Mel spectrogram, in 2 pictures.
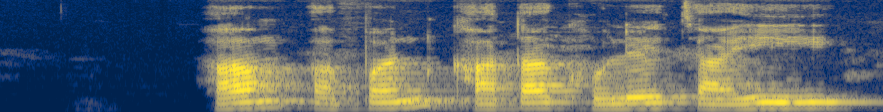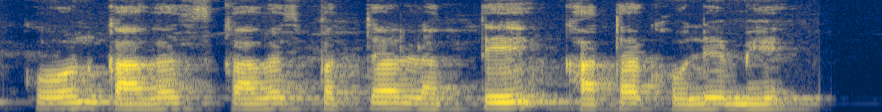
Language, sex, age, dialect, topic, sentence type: Magahi, male, 25-30, Northeastern/Surjapuri, banking, question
